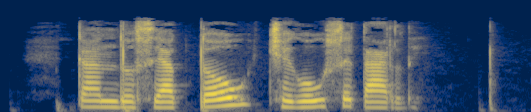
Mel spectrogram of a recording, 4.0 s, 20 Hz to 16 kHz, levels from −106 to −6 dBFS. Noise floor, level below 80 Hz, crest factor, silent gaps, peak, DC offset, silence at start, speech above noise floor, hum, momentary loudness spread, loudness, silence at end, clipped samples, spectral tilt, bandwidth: -58 dBFS; -58 dBFS; 20 dB; none; 0 dBFS; under 0.1%; 0.6 s; 39 dB; none; 8 LU; -19 LUFS; 1 s; under 0.1%; -1.5 dB/octave; 8.8 kHz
